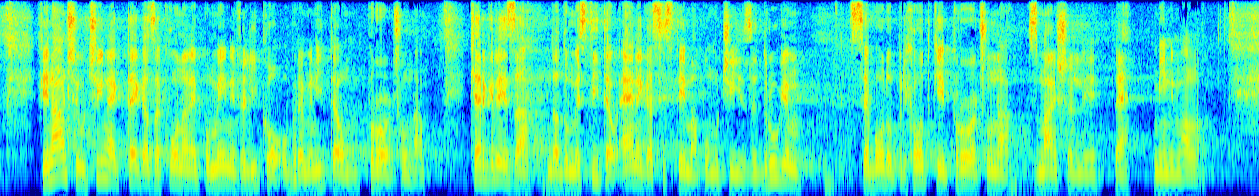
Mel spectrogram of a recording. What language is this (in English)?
Slovenian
